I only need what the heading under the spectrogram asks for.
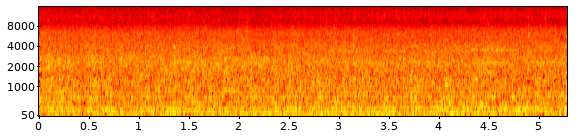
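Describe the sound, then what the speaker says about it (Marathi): Heavy rain pours down in a dense, unbroken roar, loud and continuous throughout with no voices over it. "कसला जोरात पाऊस यायला लागलाय बघ. बापरे, जोरात आहे पाऊस."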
